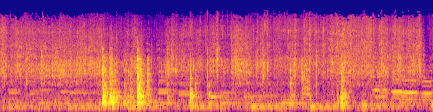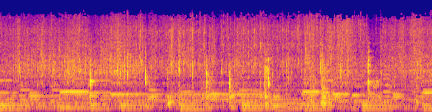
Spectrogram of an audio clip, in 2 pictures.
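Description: Rice and egg sizzling in a hot oiled non-stick wok while being stir-fried with a wooden spatula. The pan is shaken and tossed, with scattered sharp scrapes and knocks of the spatula against the pan. Soft background music plays underneath.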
